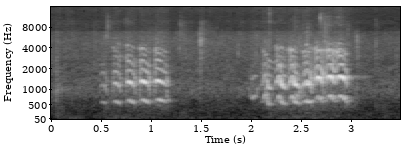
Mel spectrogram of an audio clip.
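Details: On a rainy, spring-like January 21st, mountain frogs give two quick runs of knocking, clucking pulses, the second run longer and louder.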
